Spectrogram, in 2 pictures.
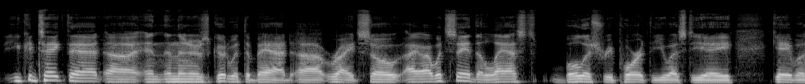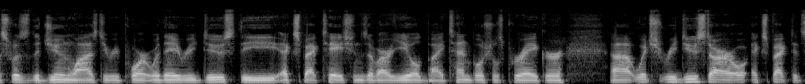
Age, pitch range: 30-49, 100-115 Hz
